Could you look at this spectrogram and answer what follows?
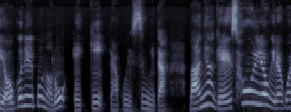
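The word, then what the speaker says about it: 駅: 또한 이 한자 같은 경우에는 쇼라고 장음으로 발음되는 것이 아니라 단음 쇼라고 발음되는 점 유의해 주시고요. 하단으로 내려와서 역 보도록 하겠습니다. 자, 역은 일본어로 에키라고 읽습니다.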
